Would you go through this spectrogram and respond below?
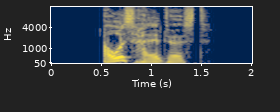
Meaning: second-person singular dependent subjunctive I of aushalten
- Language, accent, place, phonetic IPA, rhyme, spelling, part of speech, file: German, Germany, Berlin, [ˈaʊ̯sˌhaltəst], -aʊ̯shaltəst, aushaltest, verb, De-aushaltest.ogg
